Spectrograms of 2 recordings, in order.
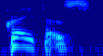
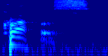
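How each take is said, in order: First: The name is pronounced the English way. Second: The name is pronounced the Greek way. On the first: "If you're if you you are reading in English, it is Kratos" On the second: "if you are reading in the Greek language, ... it is Kratos"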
